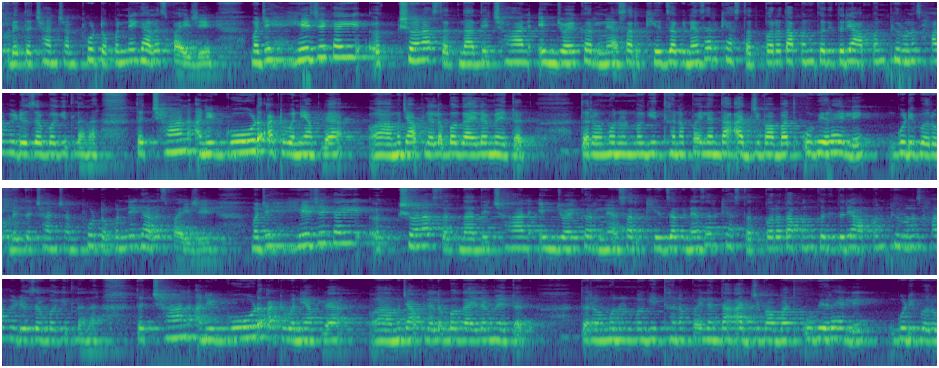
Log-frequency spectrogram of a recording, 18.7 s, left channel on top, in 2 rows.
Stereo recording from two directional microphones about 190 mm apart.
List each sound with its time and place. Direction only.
0.2 s a woman's voice: 35° left (ahead or behind)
